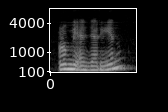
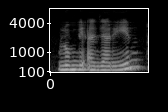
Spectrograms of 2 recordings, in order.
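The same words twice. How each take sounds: No difference in how they are said.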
